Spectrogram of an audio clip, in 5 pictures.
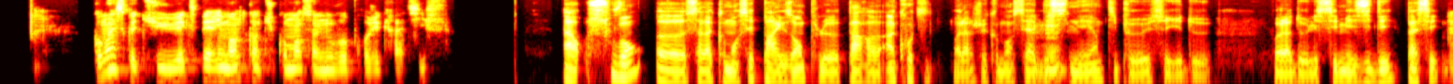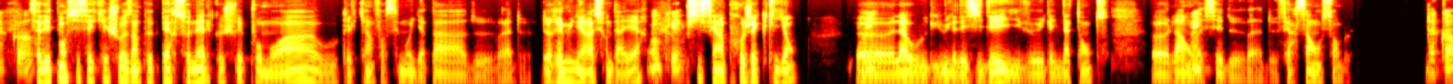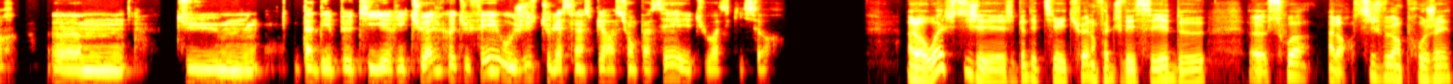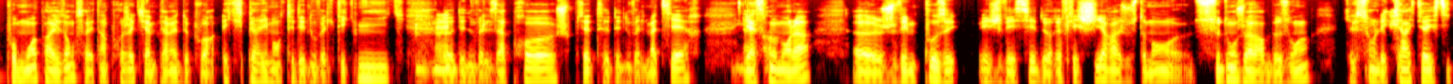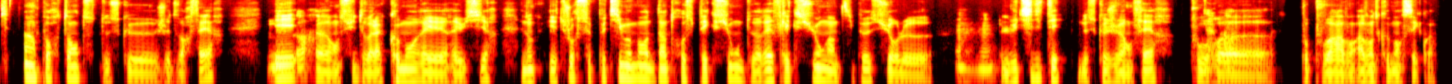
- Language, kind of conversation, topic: French, podcast, Processus d’exploration au démarrage d’un nouveau projet créatif
- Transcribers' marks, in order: other background noise; stressed: "importantes"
